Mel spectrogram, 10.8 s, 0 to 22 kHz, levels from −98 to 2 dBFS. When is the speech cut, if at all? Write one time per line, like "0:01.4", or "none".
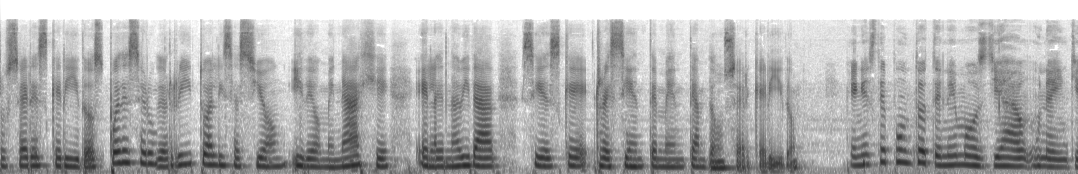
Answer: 0:01.6
0:04.3
0:07.1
